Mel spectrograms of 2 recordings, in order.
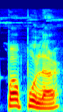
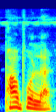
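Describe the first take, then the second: First: The p has no puff of air. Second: The p has a strong puff of air. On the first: The speaker calls it wrong. "আমরা বলি পপুলার" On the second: The speaker calls it right. "আজকে থেকে পি কে ফ বলবো"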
